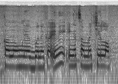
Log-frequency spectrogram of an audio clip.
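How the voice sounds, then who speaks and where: A woman's voice: on the high side, level tone, quick pace, warm tone. A woman chatting casually as an interviewing host. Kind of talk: casual chat. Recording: music bed behind the talk. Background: music.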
